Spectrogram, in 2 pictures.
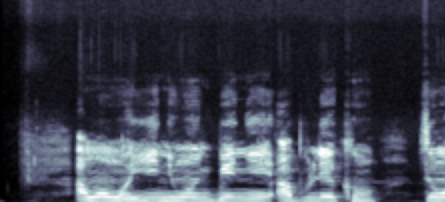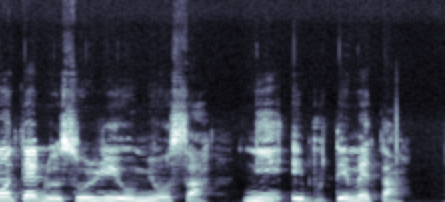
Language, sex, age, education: Yoruba, female, 15-29, tertiary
